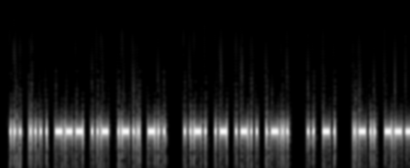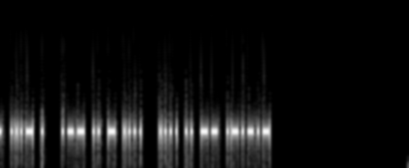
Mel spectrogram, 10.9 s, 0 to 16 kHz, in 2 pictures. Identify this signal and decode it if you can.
Morse code, heard as a keyed tone, about 36 wpm, 700 Hz. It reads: SHOULD FALL IN LOVE WITH HIM.
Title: Sentences from Top 1000 Words - Review Part 4 - 35wpm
